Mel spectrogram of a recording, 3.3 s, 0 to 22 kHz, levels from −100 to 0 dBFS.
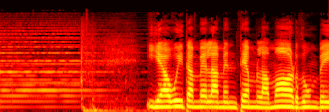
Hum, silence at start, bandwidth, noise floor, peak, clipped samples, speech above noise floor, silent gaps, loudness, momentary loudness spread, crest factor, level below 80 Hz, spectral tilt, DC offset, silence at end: none; 0 s; 11 kHz; -47 dBFS; -10 dBFS; under 0.1%; 24 dB; none; -23 LUFS; 19 LU; 16 dB; -52 dBFS; -6 dB/octave; under 0.1%; 0 s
